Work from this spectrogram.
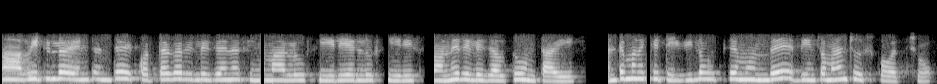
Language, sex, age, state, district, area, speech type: Telugu, female, 18-30, Telangana, Nalgonda, urban, conversation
